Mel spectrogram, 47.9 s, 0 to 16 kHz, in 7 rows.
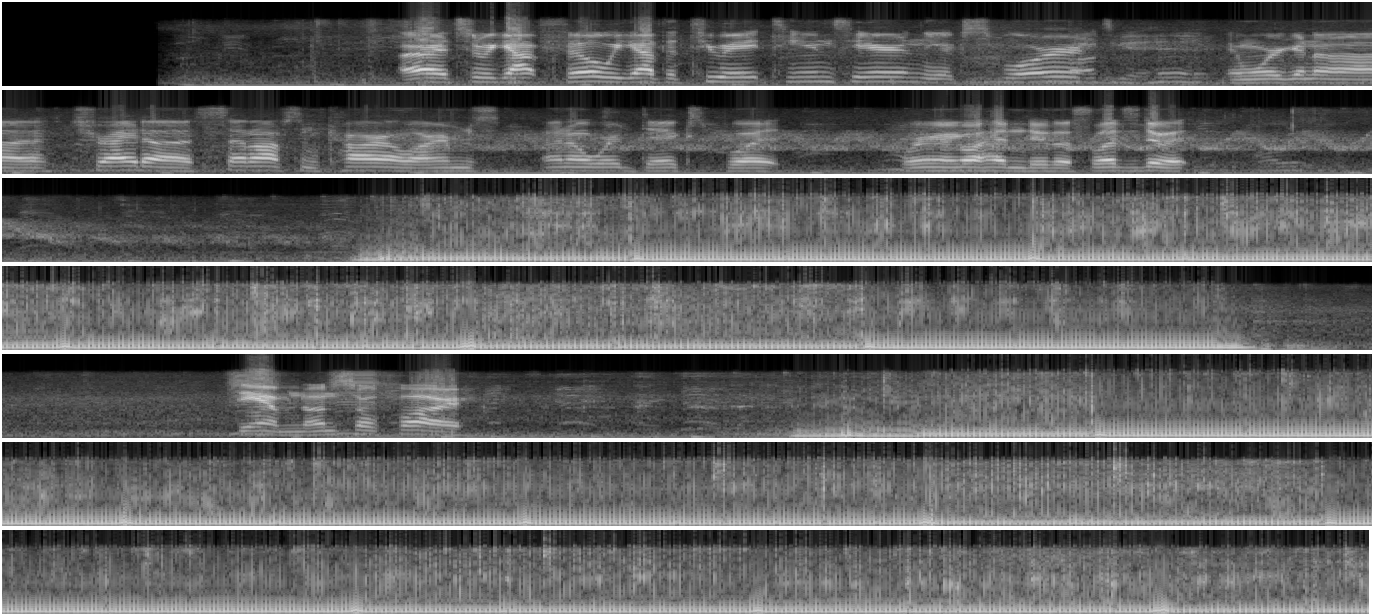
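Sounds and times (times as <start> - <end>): loud deep bass from subwoofers: 0.8 - 27.5, 28.5 - 47.9
rattly buzz: 1.4 - 27.4, 28.4 - 47.9.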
